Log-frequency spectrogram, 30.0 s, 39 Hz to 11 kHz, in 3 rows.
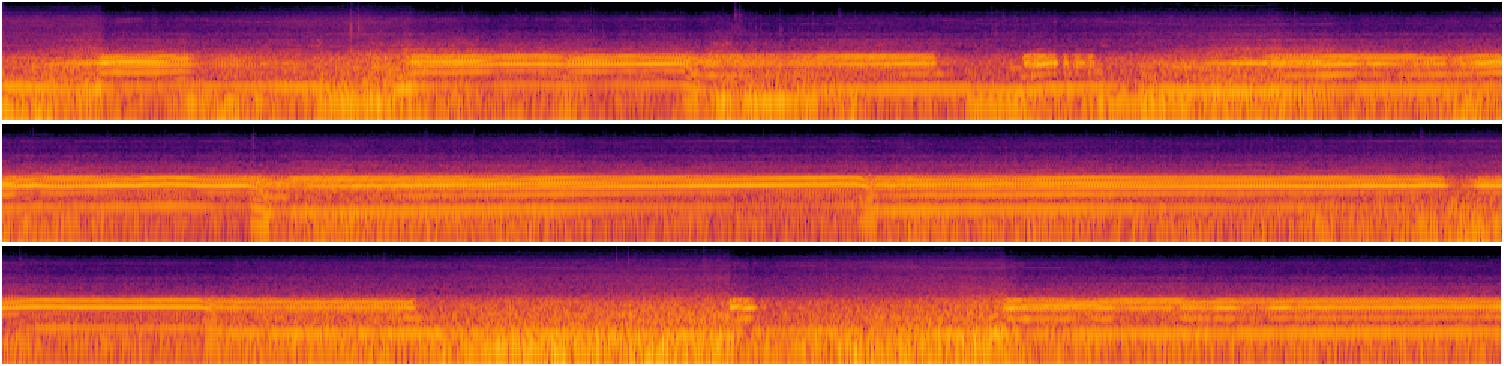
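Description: Alpine A110's 1.8-litre turbocharged four-cylinder engine, heard from inside the cabin, pulling hard at high revs on a fast lap. Its pitch climbs steadily under acceleration and drops sharply several times at upshifts and lifts, as the car works up through third, fourth and fifth gear.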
